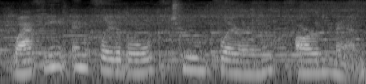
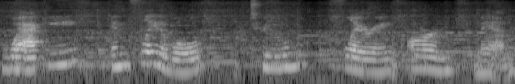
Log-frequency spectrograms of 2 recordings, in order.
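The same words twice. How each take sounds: First: The phrase is said slowly. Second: The phrase is said very slowly. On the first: "Can you say that slow?" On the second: "Say it really, really slow"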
